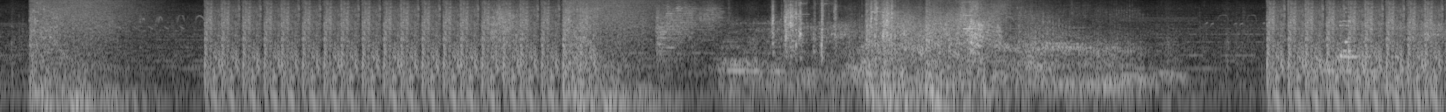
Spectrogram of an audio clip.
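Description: Flame grenade going off during a battle in Xenoblade Chronicles X, a loud sustained crackling blast packed with rapid gunfire-like pops, heavy combat noise continuing throughout with brief gaps.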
